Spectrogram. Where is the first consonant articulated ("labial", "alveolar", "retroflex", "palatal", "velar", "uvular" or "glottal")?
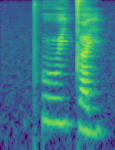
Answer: labial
